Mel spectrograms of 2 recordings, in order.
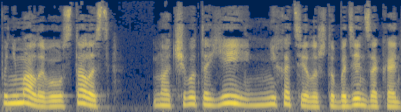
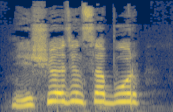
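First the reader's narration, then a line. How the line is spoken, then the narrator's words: Wailing. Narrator (Russian): взвыл Григорян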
